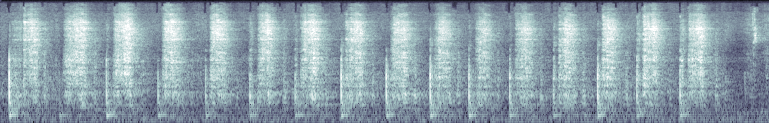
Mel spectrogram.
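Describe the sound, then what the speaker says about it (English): Repeated scraping strokes strip the old varnish from a cello's wooden surface down to raw wood, a steady rhythm of about a dozen close, rasping passes with no talking. "So I'm removing the varnish that's here, preparing this for a good wood on wood, raw wood to raw wood contact."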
